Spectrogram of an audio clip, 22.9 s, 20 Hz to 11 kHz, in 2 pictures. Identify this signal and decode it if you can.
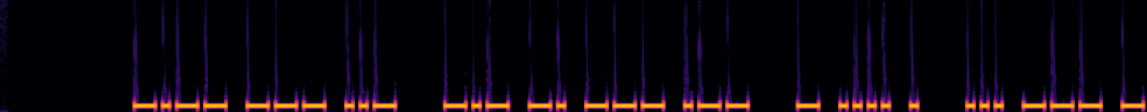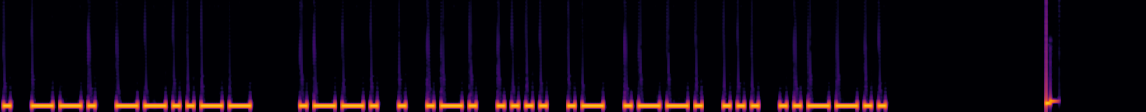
Morse code, heard as a keyed tone, about 17 wpm, 700 Hz. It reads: YOU KNOW THE SONG, PERHAPS?
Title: Sentences from Top 1000 Words - Review Part 2 - 17wpm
